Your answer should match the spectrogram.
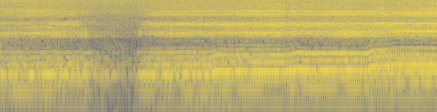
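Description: Vocal chant of long held notes, the pitch stepping up and down between notes, with a brief lull about a second in.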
